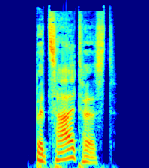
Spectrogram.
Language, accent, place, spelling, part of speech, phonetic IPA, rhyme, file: German, Germany, Berlin, bezahltest, verb, [bəˈt͡saːltəst], -aːltəst, De-bezahltest.ogg
- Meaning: inflection of bezahlen: 1. second-person singular preterite 2. second-person singular subjunctive II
